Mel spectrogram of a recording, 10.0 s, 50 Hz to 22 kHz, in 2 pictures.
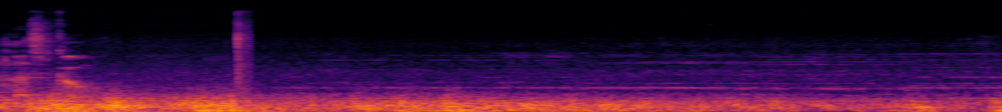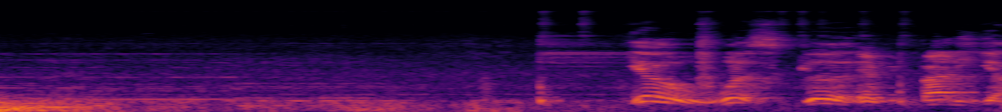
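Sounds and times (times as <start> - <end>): deep rumbling: 0.0 - 7.7.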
